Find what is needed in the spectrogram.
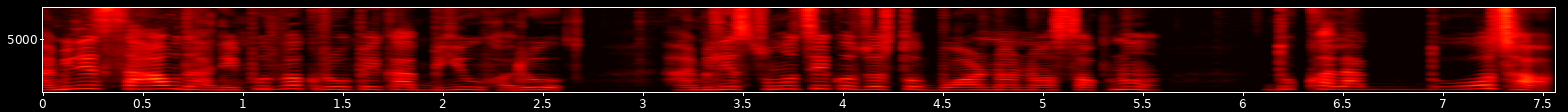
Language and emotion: Nepali, sad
